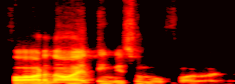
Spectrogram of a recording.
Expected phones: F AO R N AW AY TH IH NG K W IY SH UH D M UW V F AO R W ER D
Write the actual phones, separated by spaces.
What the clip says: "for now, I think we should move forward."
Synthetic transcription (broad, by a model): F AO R N AW AY T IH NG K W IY S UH M UW V F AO R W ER D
